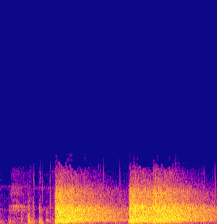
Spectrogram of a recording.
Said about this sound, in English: Oh, my hand. You're not hurt. I just shot your gun away.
